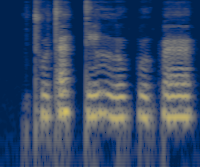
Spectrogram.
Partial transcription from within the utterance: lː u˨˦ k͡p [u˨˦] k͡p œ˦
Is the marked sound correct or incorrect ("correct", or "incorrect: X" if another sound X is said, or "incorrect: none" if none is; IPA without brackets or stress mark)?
correct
